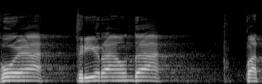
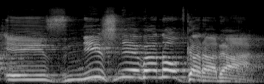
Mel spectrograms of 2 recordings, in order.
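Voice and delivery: boxing ring announcer; 7 semitones higher, slower than usual. Acted. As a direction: build to a roaring name call. Ring announcer calls red corner.

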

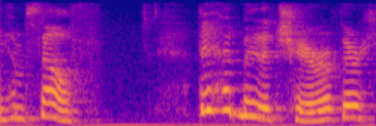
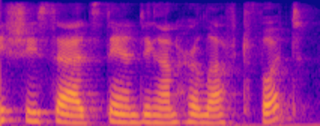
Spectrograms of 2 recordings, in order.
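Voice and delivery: usual speaking voice

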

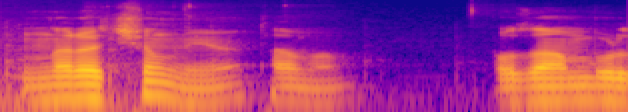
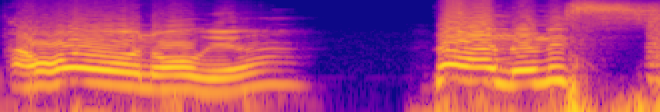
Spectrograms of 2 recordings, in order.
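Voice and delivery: terrified yelp; 12 semitones higher than usual. Real, not acted. Gamer ambushed in the maze, high frightened shriek. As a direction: shriek as the scare hits. Sudden jump scare.

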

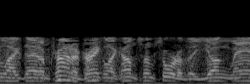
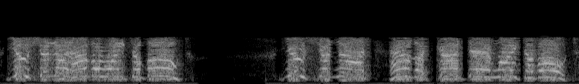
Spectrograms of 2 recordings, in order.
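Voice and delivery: high, loud, punched-out shouting; indignant yell, pitched way up; angry rant; 12 semitones higher, 4 dB louder than usual. Real, not acted. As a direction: hammer every word at full voice. Host ranting about entitlement collectors.

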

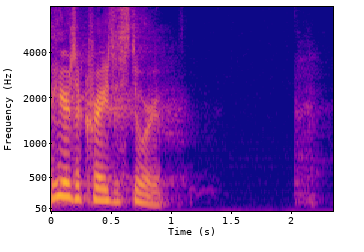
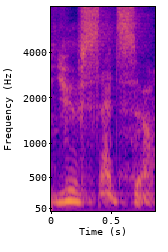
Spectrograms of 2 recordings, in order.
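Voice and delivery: soft reply; 5 semitones lower, 12 dB quieter than usual. A narrator's reading. Jesus answering Judas, retold softly. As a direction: say it quietly, without weight.

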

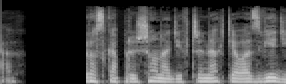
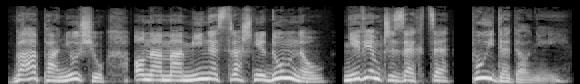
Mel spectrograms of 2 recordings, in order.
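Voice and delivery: louder, higher scoffing gossip; doubtful landlady; 6 semitones higher, 7 dB louder than usual. A narrator's reading. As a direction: shrug off the proud stranger.

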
